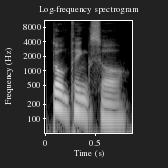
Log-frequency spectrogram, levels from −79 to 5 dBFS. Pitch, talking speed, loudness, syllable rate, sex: 120 Hz, 205 wpm, -19 LUFS, 4.1 syllables/s, male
